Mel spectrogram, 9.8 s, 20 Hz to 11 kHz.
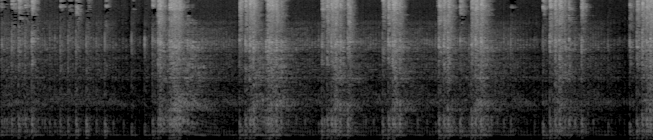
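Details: Older Jiffy Model 30 ice auger (about 8 in) unused for several years, last run on ethanol gasoline, now on premixed fuel after choke and prime; idle surges and sags about once a second and won't hold steady, before the idle screw adjustment.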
